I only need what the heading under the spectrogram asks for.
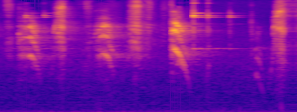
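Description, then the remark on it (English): A rubber ducky used as a trivia-show buzzer squeaks in a quick, uneven series of short, high-pitched honks, five or six in all, with one louder squeeze partway through and no talking. “I was struggling with my little rubber ducky.”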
